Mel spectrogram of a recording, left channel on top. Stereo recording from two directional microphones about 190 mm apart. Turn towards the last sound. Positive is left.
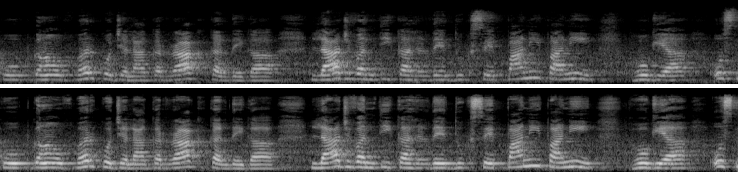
turn(degrees=-45)  # may be behind; listen again after turning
